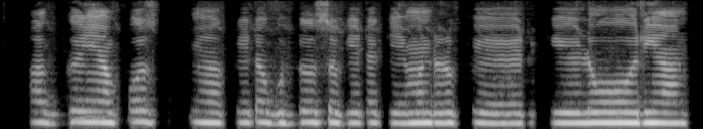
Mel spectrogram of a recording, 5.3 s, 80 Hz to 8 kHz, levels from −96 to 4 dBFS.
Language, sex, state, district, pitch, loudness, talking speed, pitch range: Rajasthani, female, Rajasthan, Nagaur, 230 Hz, -23 LUFS, 90 wpm, 225-240 Hz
